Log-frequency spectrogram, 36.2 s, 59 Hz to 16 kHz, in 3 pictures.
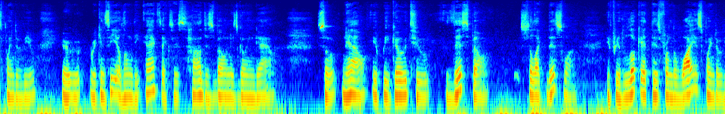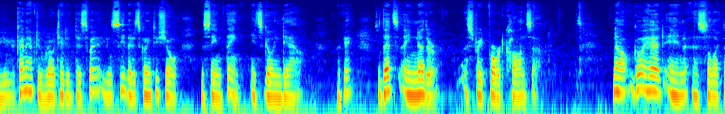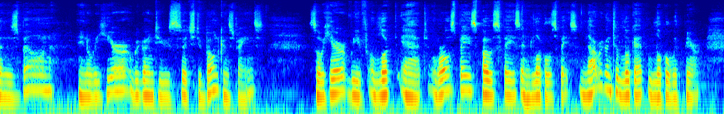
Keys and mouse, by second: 4.9 middle click, 6.1 middle click, 8.8 right click, 10.2 middle click, 12.9 middle click, 17.6 middle click, 18.8 middle click, 20.0 middle click, 21.1 shift+middle click, 23.7 right click, 27.4 click, 30.0 click.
